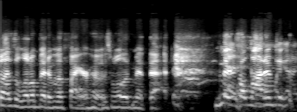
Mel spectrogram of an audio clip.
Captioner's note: laughs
